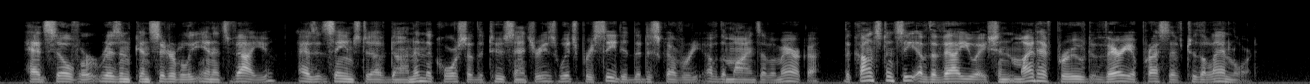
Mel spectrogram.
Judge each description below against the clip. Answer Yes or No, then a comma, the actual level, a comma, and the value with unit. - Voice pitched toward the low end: Yes, low, 120 Hz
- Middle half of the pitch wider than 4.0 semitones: No, average, 3.0 semitones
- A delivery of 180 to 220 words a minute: Yes, average, 190 wpm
